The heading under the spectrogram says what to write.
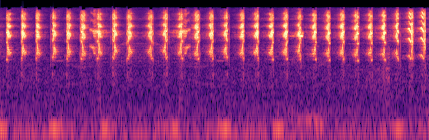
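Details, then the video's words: Long ngekek trill from a kabayan lovebird, used as a lure so other lovebirds start to sing. Rapid, raspy chattering pulses, roughly six a second, run unbroken and evenly spaced across the whole stretch. "PANCINGAN LOVEBIRD KABAYAN NGEKEK PANJANG"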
